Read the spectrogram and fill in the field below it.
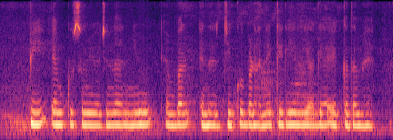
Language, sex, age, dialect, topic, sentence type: Hindi, female, 25-30, Awadhi Bundeli, agriculture, statement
